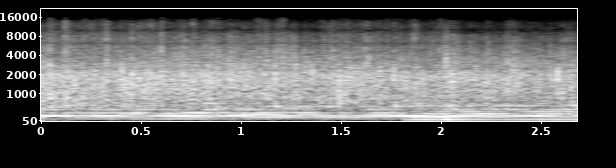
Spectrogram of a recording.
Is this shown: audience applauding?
yes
